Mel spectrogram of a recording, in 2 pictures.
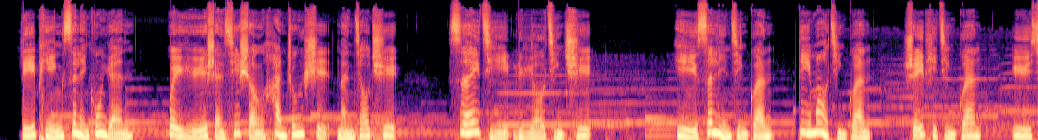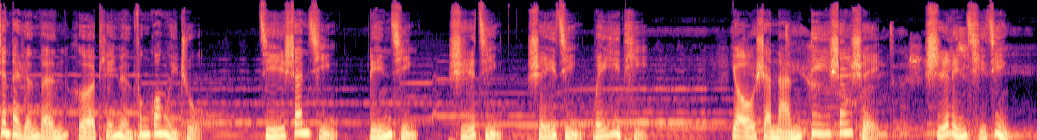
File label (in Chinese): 景区介绍, 沉稳; 宣传片; 旅游; 黎平森林公园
